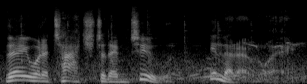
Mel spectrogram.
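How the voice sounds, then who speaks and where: Guarded zealous monk, swooping intonation. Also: male voice, mid-range voice, wildly swooping pitch, a little slow, noisy background. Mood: self-assured. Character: guarded, zealous male missionary monk and scholar. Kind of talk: video game cutscene acting.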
